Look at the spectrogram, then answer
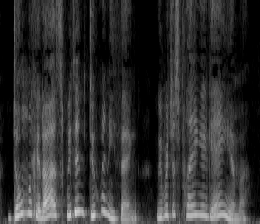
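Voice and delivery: shrill, very high-pitched, swooping defensive tone. One of the Bellas answers Augustus asking what's wrong; defensive. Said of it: "One of the Bellas said defensively".

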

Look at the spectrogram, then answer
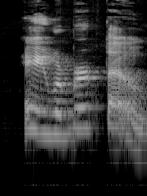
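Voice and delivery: high, slow hillbilly drawl. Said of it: "I'm doing, like, the hillbilly".

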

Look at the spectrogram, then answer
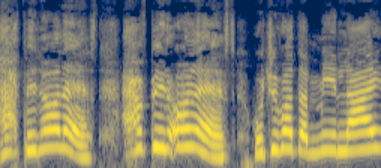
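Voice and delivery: screamed line, high pitch. Retelling how he reacted when she raised the subject: imitating him screaming. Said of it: "he starts screaming".

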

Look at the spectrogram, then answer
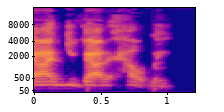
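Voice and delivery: ordinary talk, nothing marked

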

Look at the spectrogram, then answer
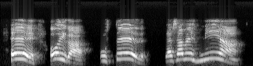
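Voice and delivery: high, very slow, drawn-out shout. The narrator yells at a woman who has spotted his key: shouting. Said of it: "Le grité".

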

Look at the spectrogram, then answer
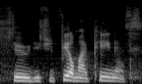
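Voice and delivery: low, dropped, put-on deep voice. Retelling what a son suddenly said at bedtime: imitating a deep voice. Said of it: "that deep voice".

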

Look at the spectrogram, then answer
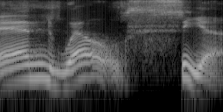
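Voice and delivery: deep on-air radio announcer voice. Signing off after someone wishes the hosts well: radio voice. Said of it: "I'm going to use my radio voice for this one".

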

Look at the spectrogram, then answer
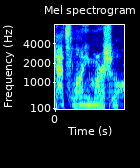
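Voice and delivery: very high, hushed whisper under the breath. Recalling a woman whispering to the bass player, retelling a whisper under breath. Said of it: "whispering under her breath to Tony".

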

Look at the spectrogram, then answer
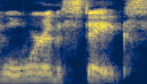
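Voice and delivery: plain

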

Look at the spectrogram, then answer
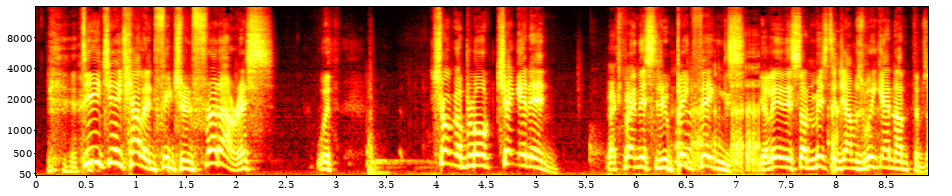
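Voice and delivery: very high, bad radio DJ voice. Imagining a track played on Radio 1, bad Emil impression. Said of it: "That's a really bad impression of Emil".

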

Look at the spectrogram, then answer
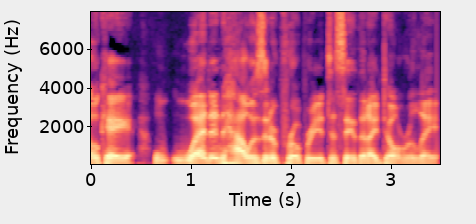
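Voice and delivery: plain

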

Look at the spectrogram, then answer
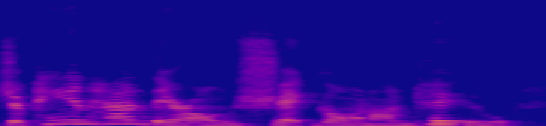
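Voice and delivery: Southern-sounding delivery. Discussing the rise of Mussolini, Stalin and Hitler, sounding southern. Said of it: "That sounded southern".

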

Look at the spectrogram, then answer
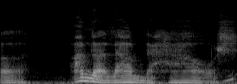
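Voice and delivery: low quiet monster voice. Describing a movie character's voice, then doing it: Horror from Pagemaster voice. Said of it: "His voice sounds like Horror from Pagemaster".

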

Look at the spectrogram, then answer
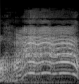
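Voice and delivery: high hollered ha in preacher style. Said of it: "and you go".

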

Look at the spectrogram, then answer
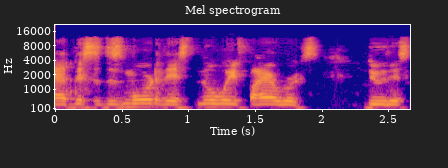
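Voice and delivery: ordinary talk

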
